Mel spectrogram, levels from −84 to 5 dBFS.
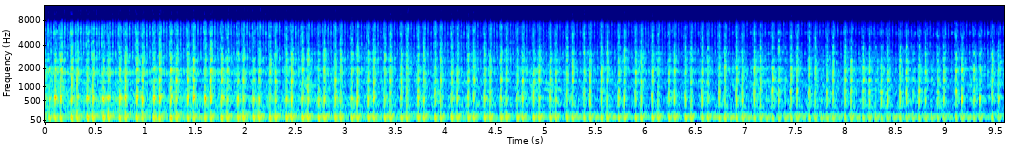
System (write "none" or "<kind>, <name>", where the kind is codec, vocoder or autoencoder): none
